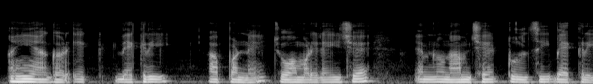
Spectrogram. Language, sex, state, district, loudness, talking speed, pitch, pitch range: Gujarati, male, Gujarat, Valsad, -15 LUFS, 140 wpm, 115 Hz, 110-120 Hz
